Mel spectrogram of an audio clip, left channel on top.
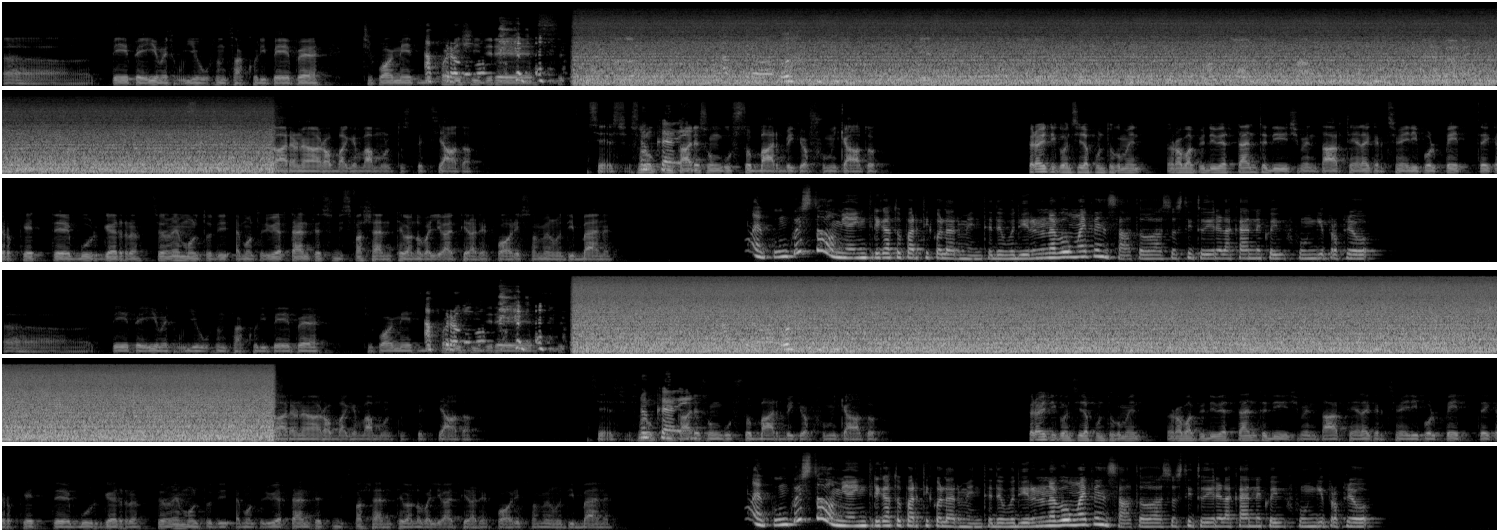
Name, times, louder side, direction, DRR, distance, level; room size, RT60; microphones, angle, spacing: voice 1, 0.0-3.2 3.6-5.3 5.9-6.5 8.1-8.5 8.8-13.4 14.2-16.0 16.7-19.7 20.8-23.7 25.2-36.0, left 3 dB, 55° left, 0.7 m, -37 dB
voice 2, 4.2-5.4 7.2-8.4 13.7-14.0 21.3-21.9 37.3-43.6, right 2 dB, 15° right, 0.6 m, -29 dB
sound 1, 5.7-17.7, right 5 dB, 65° right, 0.6 m, -23 dB
14.5 x 8.0 x 5.4 m
head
